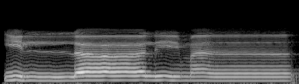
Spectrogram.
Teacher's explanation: Ramai orang baca illa, bukan illa tapi il. Hamzah baris bawah bunyi i, bukan bunyi a bunyi i.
